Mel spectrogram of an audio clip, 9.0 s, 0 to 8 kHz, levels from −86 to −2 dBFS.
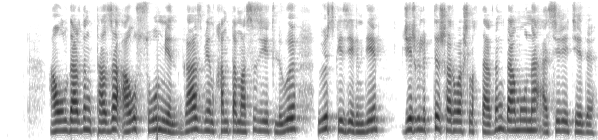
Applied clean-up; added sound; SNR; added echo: none; none; none; none.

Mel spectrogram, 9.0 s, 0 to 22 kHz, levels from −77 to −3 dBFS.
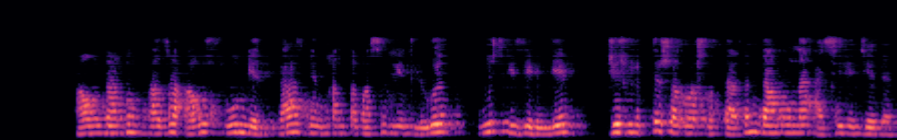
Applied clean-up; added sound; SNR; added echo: neural mask model DeepFilterNet 3.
